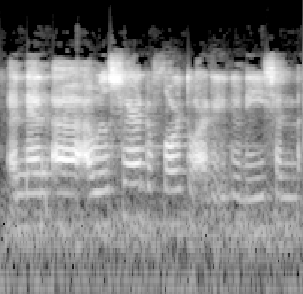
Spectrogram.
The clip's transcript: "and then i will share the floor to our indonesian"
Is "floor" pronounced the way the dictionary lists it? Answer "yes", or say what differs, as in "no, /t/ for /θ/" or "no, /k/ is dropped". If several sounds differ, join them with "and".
yes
